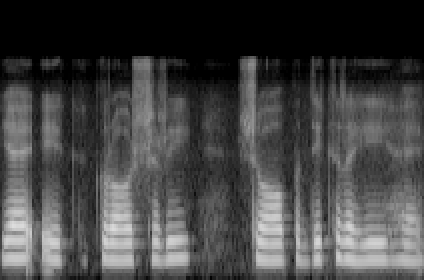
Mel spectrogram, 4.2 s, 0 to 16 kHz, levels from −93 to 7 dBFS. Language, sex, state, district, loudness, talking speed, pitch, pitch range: Hindi, female, Uttar Pradesh, Jyotiba Phule Nagar, -18 LUFS, 100 wpm, 195 Hz, 190-200 Hz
